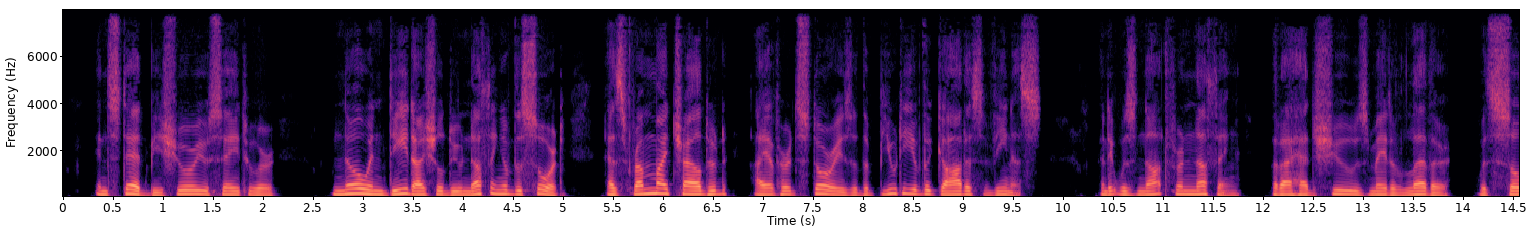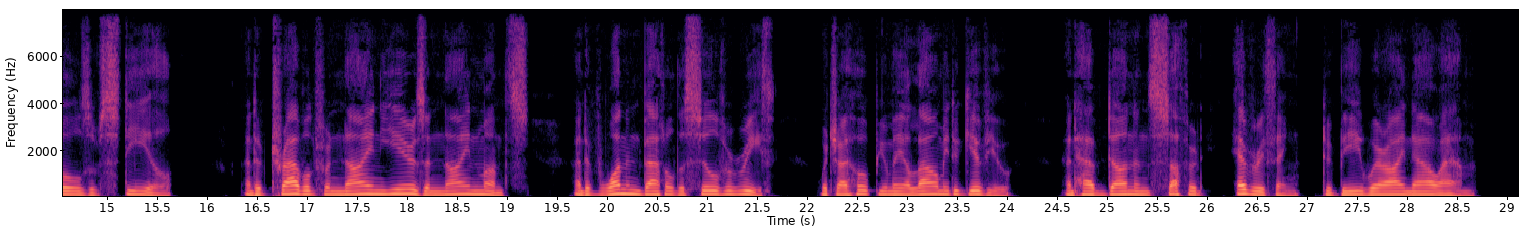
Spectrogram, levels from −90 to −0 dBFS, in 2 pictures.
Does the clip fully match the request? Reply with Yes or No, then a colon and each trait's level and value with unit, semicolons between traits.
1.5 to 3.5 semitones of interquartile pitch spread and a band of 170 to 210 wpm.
Yes: average, 3.2 semitones; average, 180 wpm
